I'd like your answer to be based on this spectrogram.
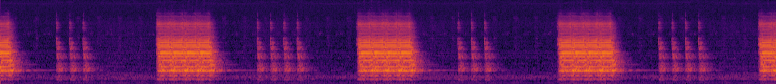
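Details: Real MRI scanner noise, sample to prepare patients (children) for a scan: long blaring buzz bursts every four seconds with quick knocking clicks between.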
